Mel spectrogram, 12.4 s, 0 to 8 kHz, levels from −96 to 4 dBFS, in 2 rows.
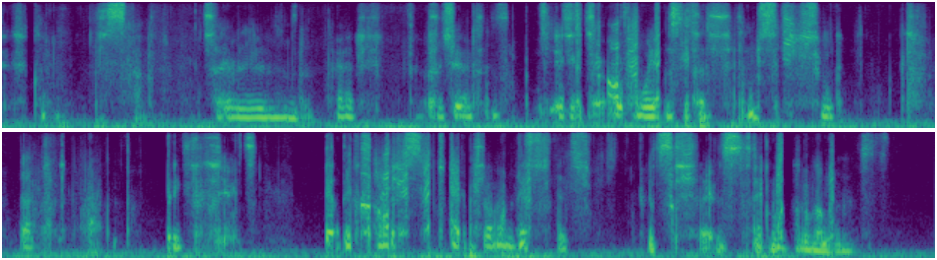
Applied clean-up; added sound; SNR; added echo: neural diffusion model UNIVERSE++.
